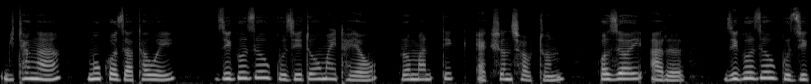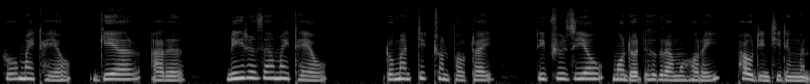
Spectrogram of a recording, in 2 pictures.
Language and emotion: Bodo, neutral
